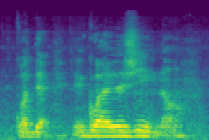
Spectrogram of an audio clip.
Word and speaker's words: Guadagnino: and this will be directed by Luca Guadagnino. I think I said that right. – Guadagnino.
